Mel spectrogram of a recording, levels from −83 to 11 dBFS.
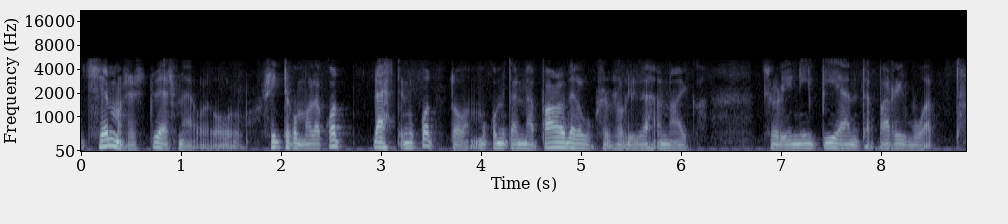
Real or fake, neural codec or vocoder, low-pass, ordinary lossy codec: real; none; 5.4 kHz; Opus, 64 kbps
